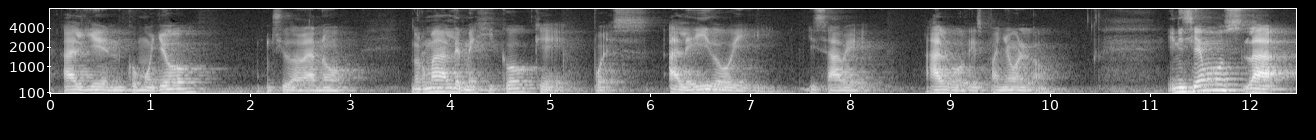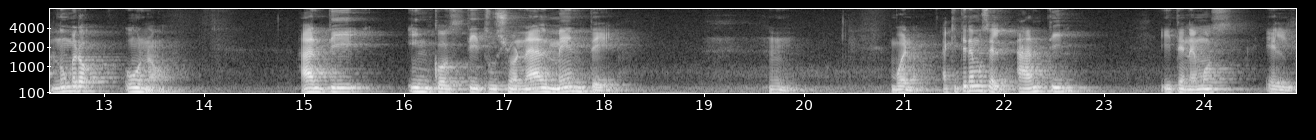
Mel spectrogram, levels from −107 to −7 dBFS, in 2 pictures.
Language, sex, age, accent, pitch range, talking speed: English, male, 30-49, Mexican, 95-125 Hz, 80 wpm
